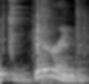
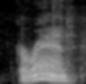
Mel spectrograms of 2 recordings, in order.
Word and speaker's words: Garand: silencer but just like technically garen is the proper pronunciation for this not grand um well check the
